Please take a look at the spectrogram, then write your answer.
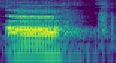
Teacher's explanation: मुंह होता है जो पूरा खुल जाता है, उसको बोलते हैं विवृत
